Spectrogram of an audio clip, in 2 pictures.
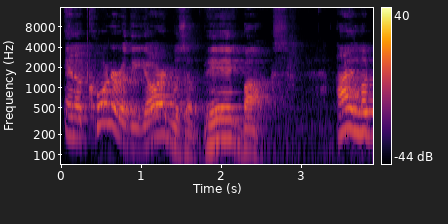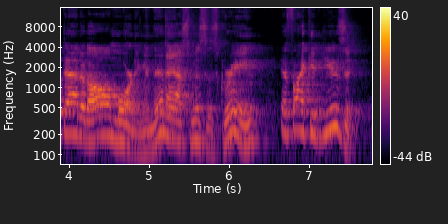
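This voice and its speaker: A man reading a children's picture book aloud in an animated storytelling style. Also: fairly high pitch, reverberant. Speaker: storybook reader.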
